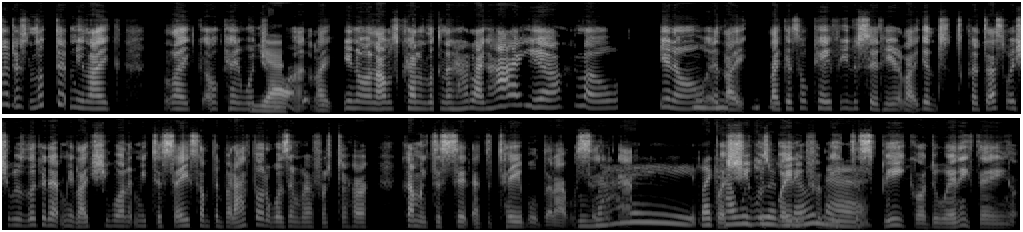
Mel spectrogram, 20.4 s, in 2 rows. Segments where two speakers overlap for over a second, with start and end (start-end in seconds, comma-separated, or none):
17.3-18.9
